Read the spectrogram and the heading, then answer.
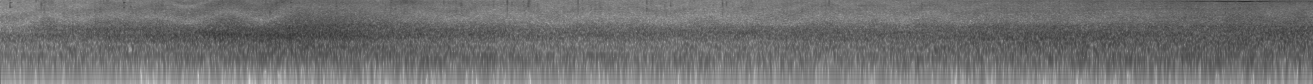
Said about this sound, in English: We're on the way home now. I can hear the bus coming.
